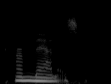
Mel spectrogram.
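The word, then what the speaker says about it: Karmanos: You told us Carman, and then it rhymes with kiss, Carmanis.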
